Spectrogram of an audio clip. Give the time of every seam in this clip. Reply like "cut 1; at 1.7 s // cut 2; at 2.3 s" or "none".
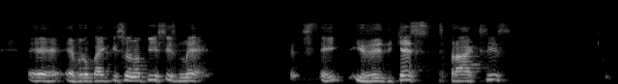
cut 1; at 4.4 s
